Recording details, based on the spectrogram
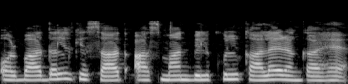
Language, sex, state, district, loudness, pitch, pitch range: Hindi, female, Arunachal Pradesh, Longding, -15 LUFS, 210 Hz, 200-220 Hz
